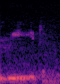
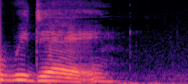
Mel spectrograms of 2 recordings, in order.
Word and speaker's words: Weed: the home to henry weed right so it's very possible it was yeah down the street now is it pronounced weed or we day it's we day like b-day okay all right that'll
